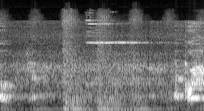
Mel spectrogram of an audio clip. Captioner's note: recording squeals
